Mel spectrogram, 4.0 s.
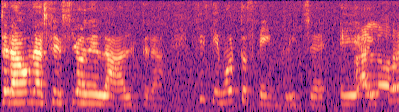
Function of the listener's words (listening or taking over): listening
